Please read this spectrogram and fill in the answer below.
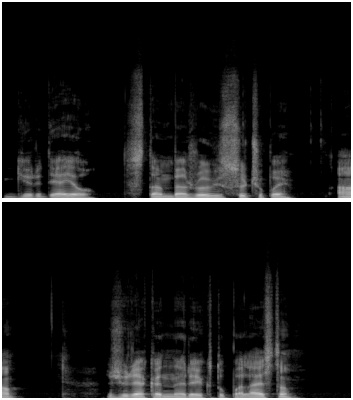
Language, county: Lithuanian, Vilnius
